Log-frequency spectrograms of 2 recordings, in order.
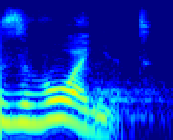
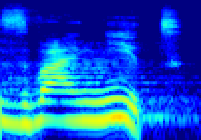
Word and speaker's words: звонит: Кто красиво говорит, тот не звонит, а звонит. Звонит звонарь, звонят в звонок, чтоб ты запомнить верно смог.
